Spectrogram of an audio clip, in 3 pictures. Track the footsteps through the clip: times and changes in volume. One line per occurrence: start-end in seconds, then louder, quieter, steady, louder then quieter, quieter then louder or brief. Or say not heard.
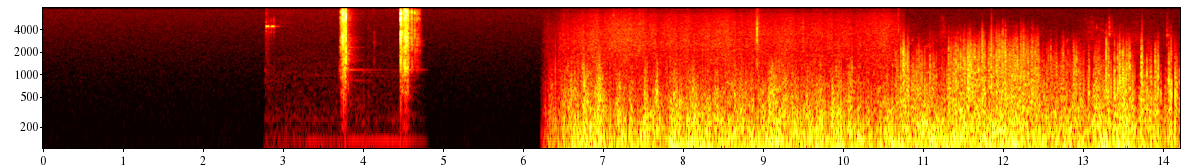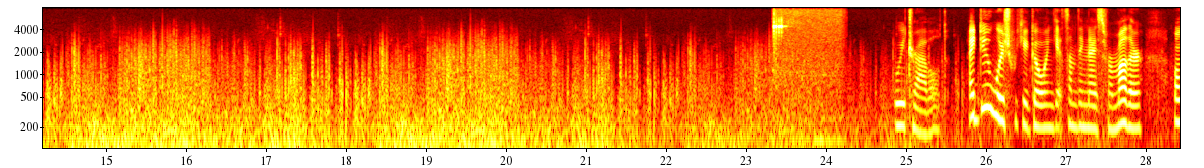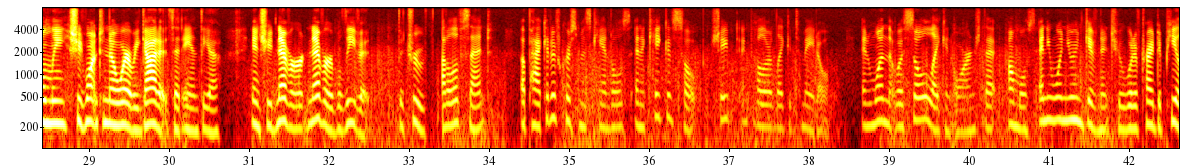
not heard.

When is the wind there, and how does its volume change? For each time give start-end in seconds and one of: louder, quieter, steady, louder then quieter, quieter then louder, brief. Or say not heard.
6.2-42.5 quieter.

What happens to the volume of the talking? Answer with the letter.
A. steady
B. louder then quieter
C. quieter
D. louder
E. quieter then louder
E.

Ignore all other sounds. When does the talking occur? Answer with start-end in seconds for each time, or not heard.
24.9-42.5.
